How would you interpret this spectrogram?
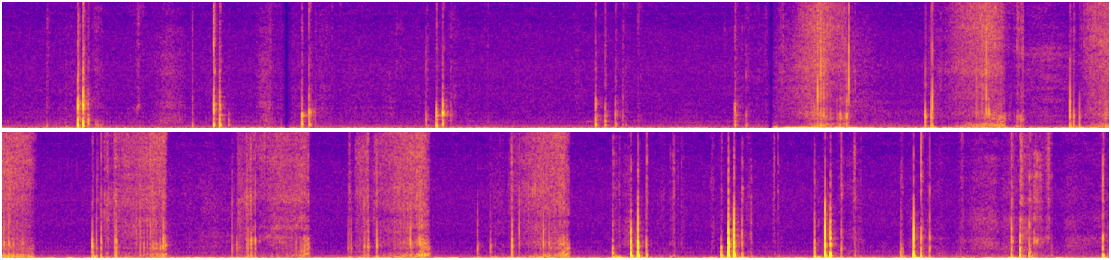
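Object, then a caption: Cotton baseball cap with plastic sticker on the brim. Long acrylic nails tap and scratch the holographic sticker on the brim of a hollow white cotton baseball cap held up in the air. Sparse, soft taps give way to bursts of dry, bright scratching and rustling. The clip ends with a few sharper, louder taps.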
